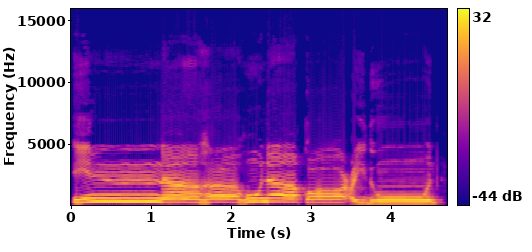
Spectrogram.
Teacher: یہ دیکھیں اِنَّا، یہاں نون مشدد ہے تو یہاں پر غنہ ہوگا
